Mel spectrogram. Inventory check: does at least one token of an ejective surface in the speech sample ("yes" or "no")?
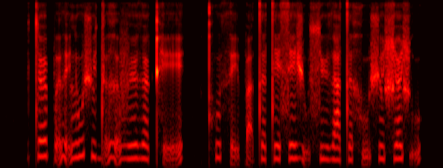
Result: no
